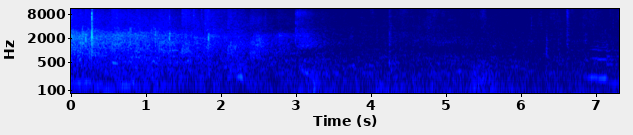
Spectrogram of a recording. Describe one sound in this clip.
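An orchestra plays softly in a large echoing hall.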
